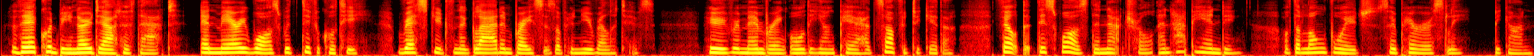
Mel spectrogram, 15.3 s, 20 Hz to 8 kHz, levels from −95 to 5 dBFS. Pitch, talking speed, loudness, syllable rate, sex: 210 Hz, 180 wpm, -22 LUFS, 5.6 syllables/s, female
